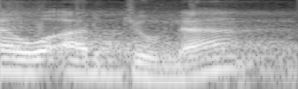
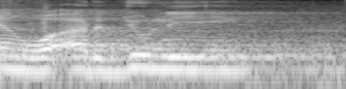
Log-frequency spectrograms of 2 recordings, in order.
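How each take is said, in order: First: The word ends with an 'a' vowel. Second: The word ends with an 'i' vowel. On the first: The feet are washed like the face. "sama-sama baris di atas" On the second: The feet are wiped like the head. "Mereka bacanya wa arjuli"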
